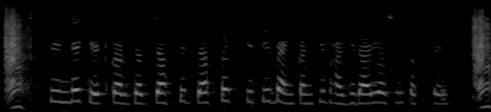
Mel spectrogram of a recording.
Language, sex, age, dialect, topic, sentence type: Marathi, female, 18-24, Standard Marathi, banking, statement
